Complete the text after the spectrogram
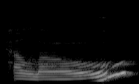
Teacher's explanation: pitch is how high or low we make our voices so if I say hello you can hear how I'm going from low to high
